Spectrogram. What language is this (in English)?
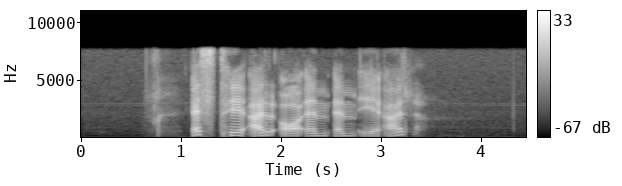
Norwegian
